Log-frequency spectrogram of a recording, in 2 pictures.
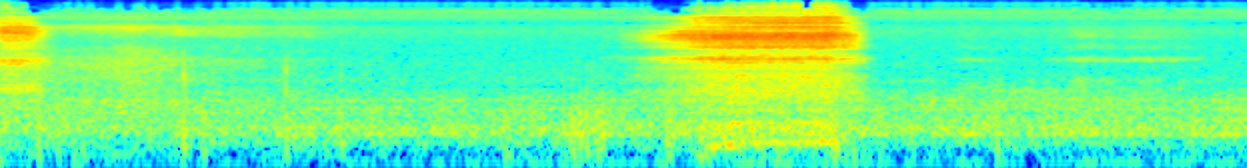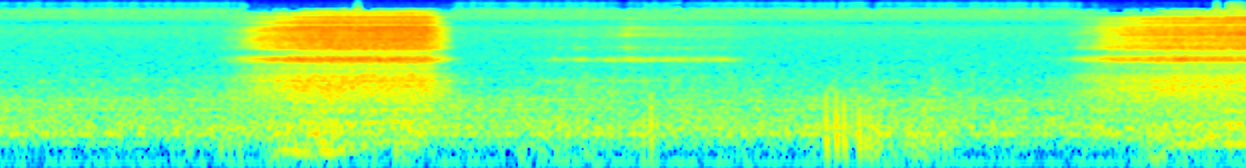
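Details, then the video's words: Asleep indoors, the Dobermann Doran snores steadily: breathy, hissing snores roughly every five seconds, some with a low grumble, quiet between, and a soft human voice at the end. "도베르만 코골이"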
